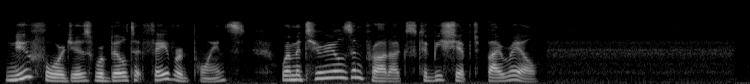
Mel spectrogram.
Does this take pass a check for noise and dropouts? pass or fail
pass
